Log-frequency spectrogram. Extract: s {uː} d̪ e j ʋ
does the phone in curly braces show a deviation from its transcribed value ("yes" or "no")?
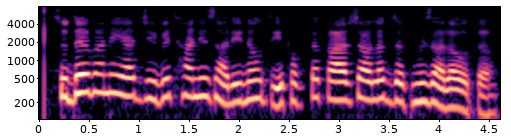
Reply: yes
